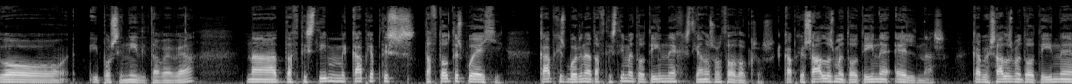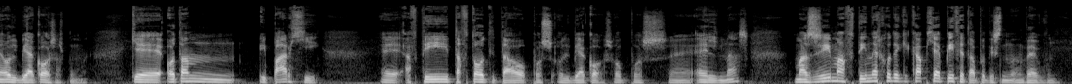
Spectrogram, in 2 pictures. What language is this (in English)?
Greek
